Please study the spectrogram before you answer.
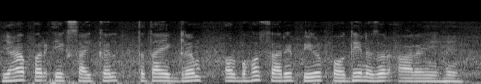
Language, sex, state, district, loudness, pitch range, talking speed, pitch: Hindi, male, Uttar Pradesh, Lucknow, -16 LUFS, 160-175 Hz, 200 wpm, 165 Hz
